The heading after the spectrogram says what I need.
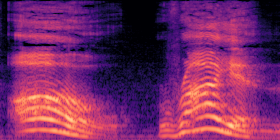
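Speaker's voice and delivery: high, loud "oh" of realization; sudden recognition. Retold or imitated. Friend reads the name tag, surprised and loud. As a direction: act out the penny dropping. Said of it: "and he's like".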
